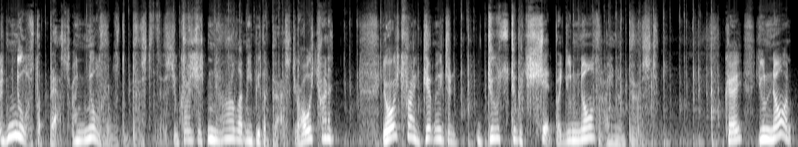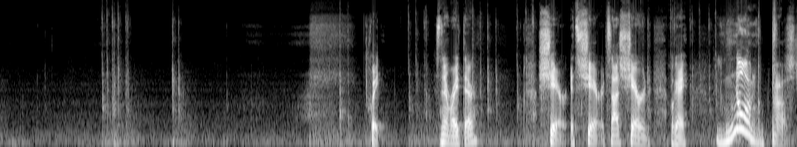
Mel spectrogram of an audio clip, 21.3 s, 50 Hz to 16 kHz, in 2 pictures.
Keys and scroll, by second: 0.9 ctrl+w, 0.9-9.5 typing, 11.7-13.1 typing, 14.6-15.4 typing, 16.0 ctrl+a, 16.7 ctrl+a, 16.9 Up, 17.4 ctrl+a, 18.5 Return, 18.8 :, 18.9 Up, 19.3 Left, 19.7 Left, 19.9 Right, 20.6-21.2 Right.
